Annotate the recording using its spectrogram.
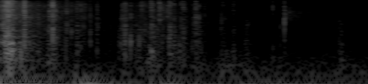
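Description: Clear plastic wrapper of a trading-card pack crinkling as it is pulled open by hand. The crackling is densest in the first half-second and thins to sparse, quieter crackles.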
